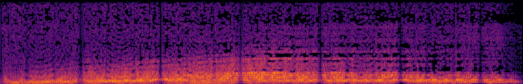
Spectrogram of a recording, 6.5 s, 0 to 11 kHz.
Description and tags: Mangled snippet from my "ME 1974" sound. Processed with cool edit 96. Some gliding pitch shifts, paste mixes, reversing, flanging, 3d echos, filtering.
